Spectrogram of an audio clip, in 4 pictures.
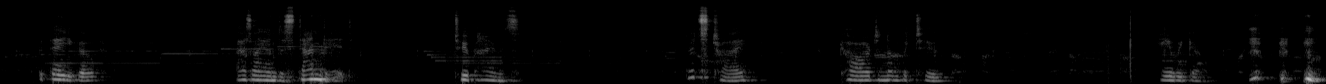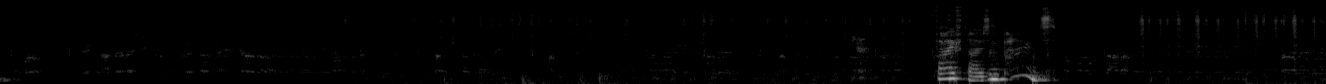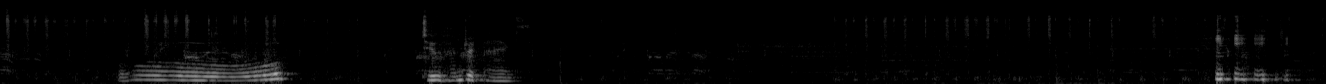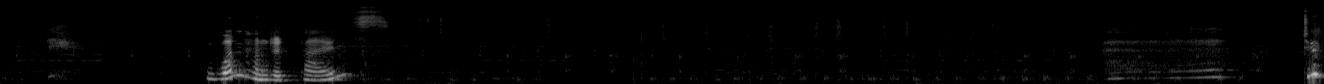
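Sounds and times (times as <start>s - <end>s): coin scraping scratch card: 16.6s - 22.5s, 24.6s - 30.3s, 32.2s - 33.8s, 34.6s - 40.0s, 43.6s - 45.4s, 46.1s - 52.2s.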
